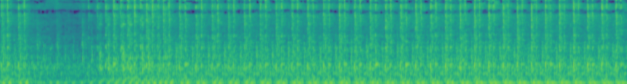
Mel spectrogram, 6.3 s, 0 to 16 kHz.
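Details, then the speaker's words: Previously seized Ford 4000 diesel tractor catches and chugs unevenly at fast idle around three beats a second on starting spray, struggling to keep going; owner suspects throttle and air, possible diesel leak. "Okay. So, that's definitely not running on a start for that extended period of time. And it's got to do with throttle and air."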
